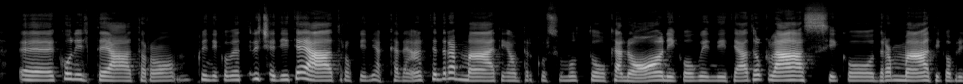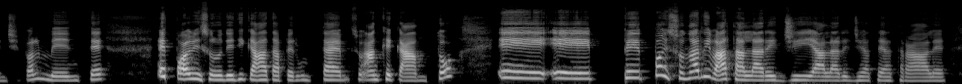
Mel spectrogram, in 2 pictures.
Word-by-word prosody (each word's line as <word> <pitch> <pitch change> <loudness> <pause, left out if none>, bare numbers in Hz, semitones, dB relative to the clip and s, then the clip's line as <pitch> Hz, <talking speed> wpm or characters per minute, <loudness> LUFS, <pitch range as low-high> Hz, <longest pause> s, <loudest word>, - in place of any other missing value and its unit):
ehm, 200 -2 -1
con 255 +3 -4
il 230 -4 -6
teatro. 175 0 -3 0.2
Quindi 205 -3 -8
come 200 +1 -7
attrice 230 +1 -6
di 210 +2 -6
teatro, 190 -7 +4
quindi 195 +3 -12
accade 185 -2 -12
arte 195 +6 -6
drammatica, 180 -8 0
un 175 - -9
percorso 190 -1 -15
molto 185 -1 -8
canonico, 175 +1 0
quindi 180 -1 -7
teatro 180 +5 -3
classico, 195 -3 +3
drammatico 185 0 +1
principalmente, 190 +4 -5 0.5
e 370 0 +4
poi 250 -4 +6
mi 250 -2 +1
sono 210 -2 -1
dedicata 210 -2 +1
per 200 -1 -6
un 200 0 -10
tempo 205 -1 +1
nso 230 0 -11
anche 215 +1 +2
canto. 175 - 0 0.4
Ehm, 295 -4 +4
ehm, 270 -1 +4 0.3
pe 305 -1 0
poi 425 -4 +2
sono 275 0 -3
arrivata 305 -9 +4
alla 200 -2 +2
regia, 195 0 -2
alla 180 -1 -2
regia 180 0 -9
teatrale. 175 -1 -8
195 Hz, 135 wpm, -23 LUFS, 180-225 Hz, 0.5 s, poi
